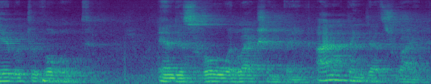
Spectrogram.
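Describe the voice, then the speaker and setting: In a Portuguese accent, a man speaks at a moderate pace amid noticeable background noise and audible room echo. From Brazil. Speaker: political candidate. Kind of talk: candidate forum answer. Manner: halting.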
